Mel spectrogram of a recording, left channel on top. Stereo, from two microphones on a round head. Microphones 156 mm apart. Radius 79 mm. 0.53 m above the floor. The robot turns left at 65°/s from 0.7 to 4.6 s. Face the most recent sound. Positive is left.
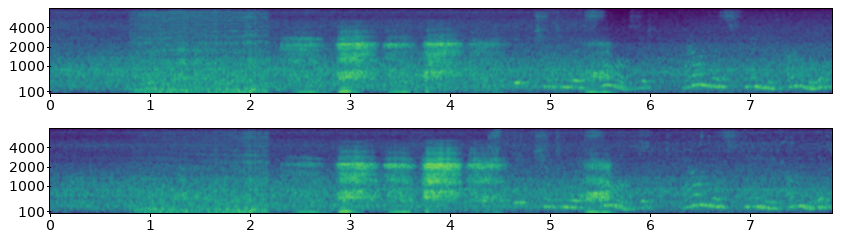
turn(degrees=5)  # may be behind; listen again after turning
